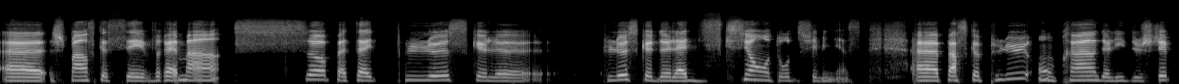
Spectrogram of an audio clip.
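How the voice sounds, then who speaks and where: A woman takes part in a panel discussion over a video call. She speaks slowly and deliberately, stopping to find her words. Her voice is very bright and gravelly, and the sound is dry and close. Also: medium pitch, steady tone, dry recording. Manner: measured, thoughtful, pauses to search for words.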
